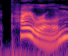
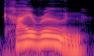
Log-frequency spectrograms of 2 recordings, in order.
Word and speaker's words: Chiron: And uh pronunciation wise, it's Chiron, right? With a hard K sound. That's right. Chiron.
